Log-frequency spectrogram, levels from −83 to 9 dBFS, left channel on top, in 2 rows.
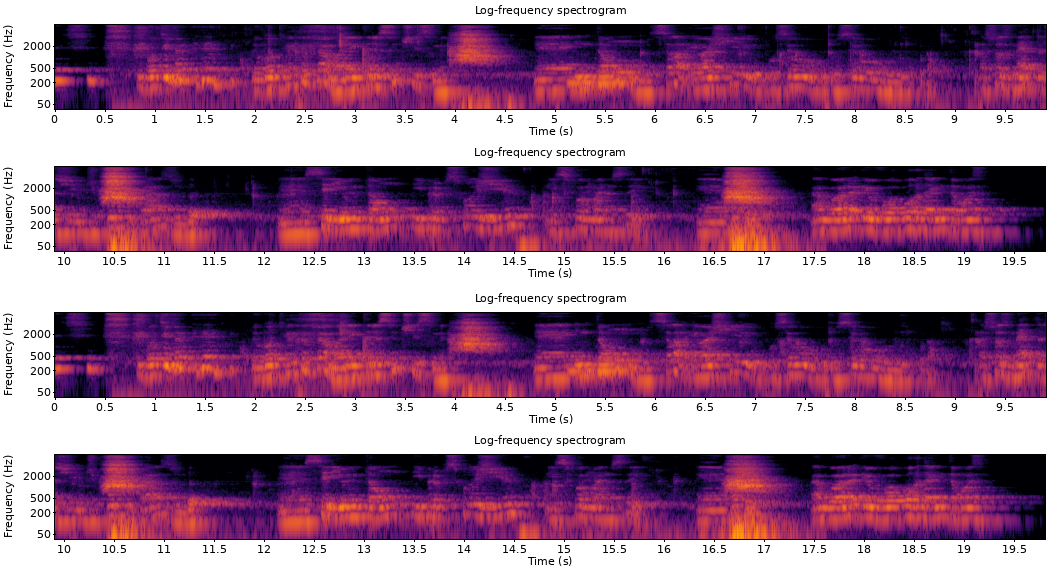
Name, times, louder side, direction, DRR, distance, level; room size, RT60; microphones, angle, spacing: voice 1, 0.0-1.9 2.5-2.8 5.1-5.7 11.2-11.3, equal, 80° right, -4 dB, 0.9 m, -30 dB
sound 1, 0.6-17.6, left 1 dB, 40° left, 0.3 m, -30 dB
voice 2, 0.8-1.3 2.0-3.9 4.8-8.6 9.2-11.3 12.1-15.8 16.3-17.0 17.5-19.2, equal, 20° right, -6 dB, 0.5 m, -31 dB
2.1 x 2.0 x 3.1 m, 1.0 s
head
